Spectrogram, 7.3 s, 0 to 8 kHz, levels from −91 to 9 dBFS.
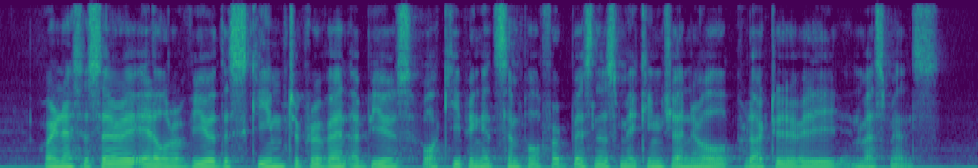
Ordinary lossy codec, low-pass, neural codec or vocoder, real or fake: none; none; codec, 16 kHz, 16 kbps, FunCodec, trained on Chinese and English, 50 frames a second; fake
